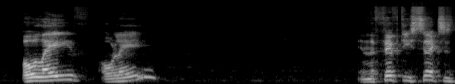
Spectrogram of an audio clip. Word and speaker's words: Olave: the 12 here I don't know how to pronounce that gentleman's name o l a v a e olave olave in the 56 is definitely going to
